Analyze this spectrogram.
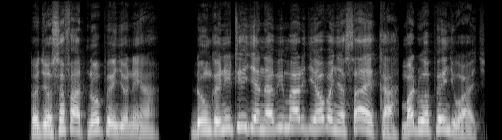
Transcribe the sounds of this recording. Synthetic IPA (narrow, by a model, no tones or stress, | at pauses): tɔd͡ʒɔsɛfatnopeɲd͡ʒonɪa̰ | doŋɡenitjed͡ʒanabimard͡ʒɛhɔvaɲasaɛkamadwapeɲd͡ʒwat͡ʃ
